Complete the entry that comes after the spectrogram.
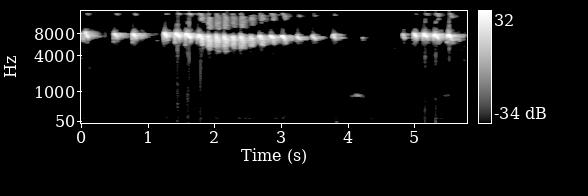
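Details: Flowerpecker (burung kemade) in full chatter: a few separate high 'cit' notes open into a dense, fast trill lasting about two seconds, then scattered single notes and a final quick burst.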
